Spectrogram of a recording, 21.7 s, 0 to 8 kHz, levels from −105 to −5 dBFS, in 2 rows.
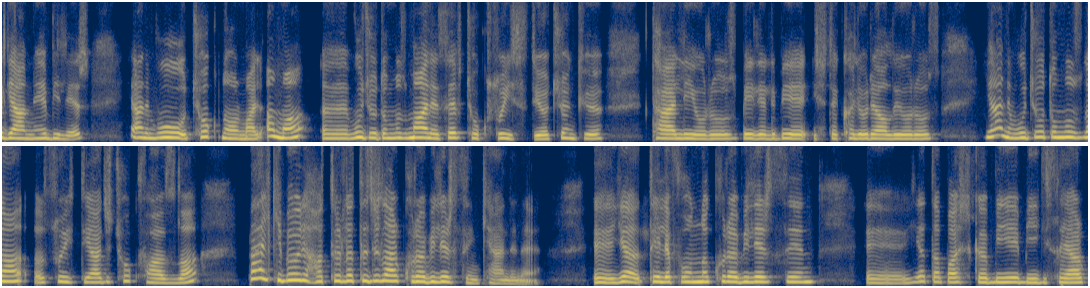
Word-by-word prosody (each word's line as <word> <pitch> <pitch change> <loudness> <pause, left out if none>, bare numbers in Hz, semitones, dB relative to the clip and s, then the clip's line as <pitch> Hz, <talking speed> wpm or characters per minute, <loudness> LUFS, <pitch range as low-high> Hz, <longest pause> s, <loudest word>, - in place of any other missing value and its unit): gelmeyebilir. 235 -3 -1 0.5
Yani, 270 -3 +1
bu 280 -4 +4
çok 315 +3 -3
normal 220 -3 -1
ama, 320 0 +3 0.2
ııı, 240 +2 0
vücudumuz 265 -2 +1
maalesef 275 0 +3
çok 245 -1 -6
su 250 - -3
istiyor 210 -3 -2
çünkü 235 -2 -3 0.5
terliyoruz, 230 -1 0
belirli 230 -2 -1
bir, 235 -2 +1
işte, 225 +3 -8
kalori 230 -1 0
alıyoruz. 220 0 +1 0.5
Yani, 310 -5 +2
vücudumuzda 295 +1 +3
ı - - -3
su 250 +4 -4
ihtiyacı 255 -1 -3
çok 305 +2 -7
fazla. 230 - -2 0.5
Belki, 435 -6 +3
böyle, 355 0 +6
hatırlatıcılar 315 +2 +1
kurabilirsin 270 -5 +1
kendine. 185 -4 -7 0.6
Eee, 240 - +2
ya, 240 +2 +2
telefonuna 270 0 +3
kurabilirsin, 270 0 +1 0.5
eee, 205 -2 -6
ya 285 +2 -4
da 265 -1 -4
başka 250 -1 -1
bir 250 0 +2
bilgisayar 230 +1 -1
255 Hz, 115 wpm, -24 LUFS, 230-280 Hz, 0.6 s, böyle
